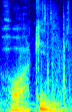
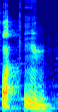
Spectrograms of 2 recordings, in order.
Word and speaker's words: Joaquin: Well, in Spanish, it is said as Joaquin. Joaquin. Joaquin. Is in Spanish, it's a Spanish name, I guess that makes sense. Syllable, because normally there's an accent on the I there in English. Guys, that settles it. It's Joaquin. Joaquin. It's Joaquin. Like Juan.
